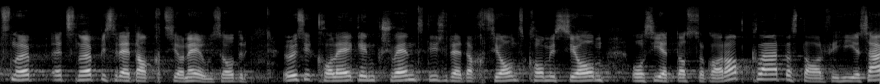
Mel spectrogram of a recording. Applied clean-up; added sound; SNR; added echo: none; none; none; none.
